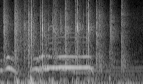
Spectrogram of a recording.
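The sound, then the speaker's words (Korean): A round of applause for the panel members at the end of a GK Radio broadcast, with many quick, irregular hand claps throughout, accompanied by voices whooping and calling out in rising, sliding tones over the clapping. “네, 오늘 정말 이 방대한 이야기들을 공부해오고 알려주신 패널 여러분들에게 박수를 쳐드리고 싶어요.”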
